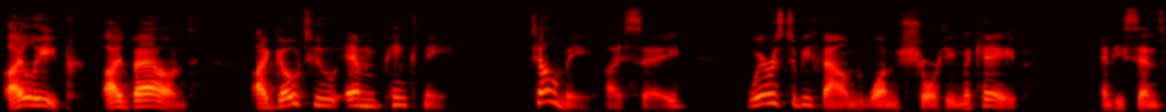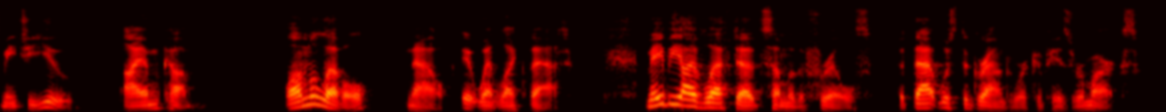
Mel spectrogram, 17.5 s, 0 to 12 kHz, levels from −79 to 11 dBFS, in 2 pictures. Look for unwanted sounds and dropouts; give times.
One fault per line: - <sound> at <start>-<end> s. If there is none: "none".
none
